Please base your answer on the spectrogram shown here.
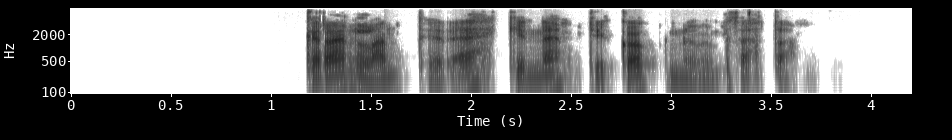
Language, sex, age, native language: Icelandic, male, 40-49, Icelandic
